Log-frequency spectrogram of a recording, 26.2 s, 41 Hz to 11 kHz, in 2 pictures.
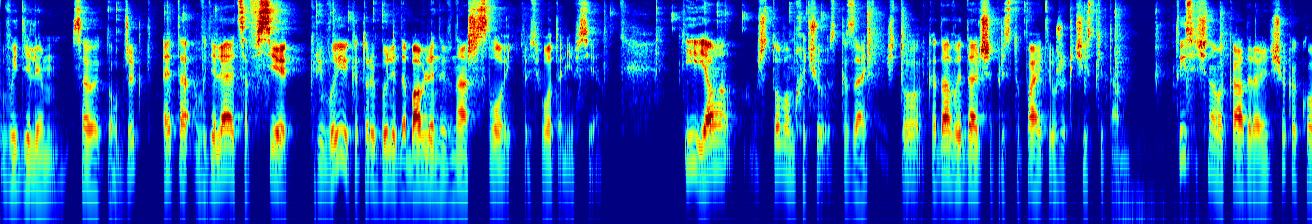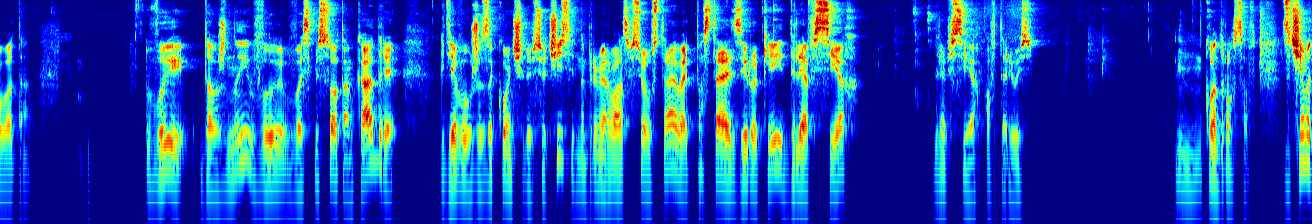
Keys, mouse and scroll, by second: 1.1 click, 1.6 alt+middle drag, 2.0 f, 2.7 alt+right click, 3.3 alt+middle click, 3.7 alt+right click, 4.8 click, 5.1 a, 6.1-6.7 alt+middle drag, 7.0 alt+right click, 7.2 alt+middle drag, 7.6 alt+drag, 8.0 alt+middle drag, 10.1 click, 20.7 click, 22.2 alt+middle drag, 25.9 ctrl+z.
